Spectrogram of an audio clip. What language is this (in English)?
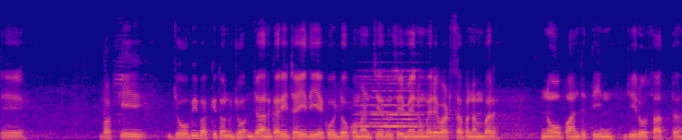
Punjabi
